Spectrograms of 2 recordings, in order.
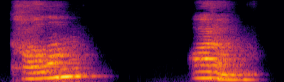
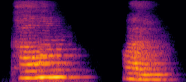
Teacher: So the letter N is not pronounced, and both of these words end in the M sound.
